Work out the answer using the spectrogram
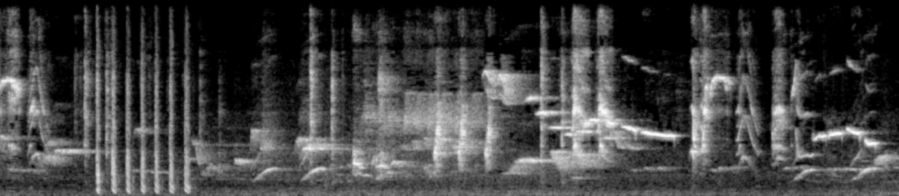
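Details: Fired-up white-rumped shama in fighting song with powerful tail-flicking: a rapid train of sharp clicks opens, followed by varied whistled phrases and looping slurred notes, some ringing very high.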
